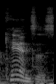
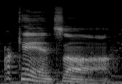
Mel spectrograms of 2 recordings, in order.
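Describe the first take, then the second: First: The name ends like 'Kansas', with 'sas'. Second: The name ends with a 'saw' sound. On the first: The speaker calls it wrong. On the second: The speaker calls it right.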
